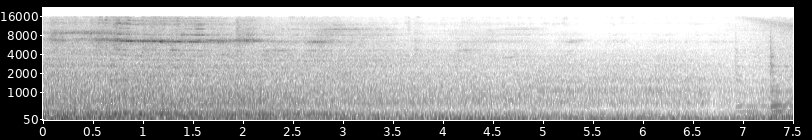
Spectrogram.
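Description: Freight train of autorack cars rolling past, with a high steel-wheel squeal during the first two seconds. The rumble of the wheels on the rails then fades as the last car moves away.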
